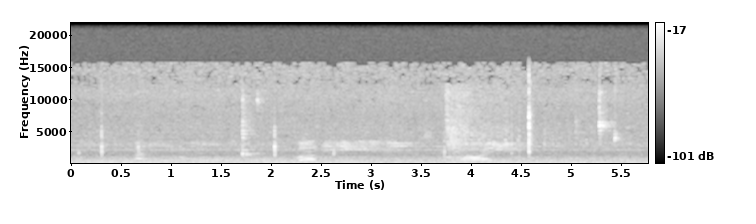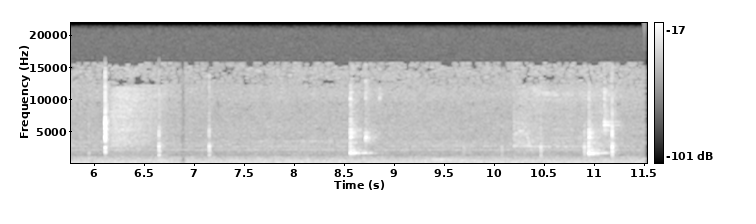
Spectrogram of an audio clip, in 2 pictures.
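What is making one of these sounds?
Soft menu clicks and blips sound now and then.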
